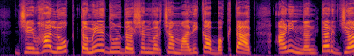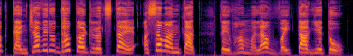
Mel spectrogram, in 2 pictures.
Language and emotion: Marathi, angry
